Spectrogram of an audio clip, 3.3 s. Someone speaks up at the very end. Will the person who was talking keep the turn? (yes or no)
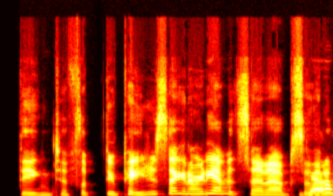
yes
